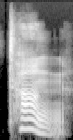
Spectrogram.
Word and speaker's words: tongue: Tongue. Tongue. Tongue. Tongue has a very interesting spelling, but we don't pronounce it with that G-U-E sound at the end. It's tongue.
